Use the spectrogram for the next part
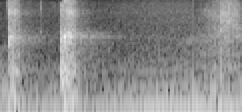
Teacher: o K é muito seco. E o K não vibra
